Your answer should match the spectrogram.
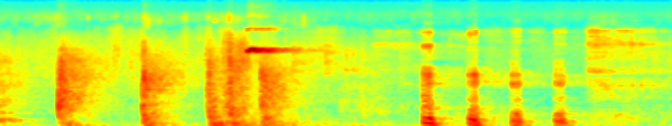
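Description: A door opens onto a small toilet. A short squeak is followed by a string of clunks and rattles, with a few knocks close together near the end.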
